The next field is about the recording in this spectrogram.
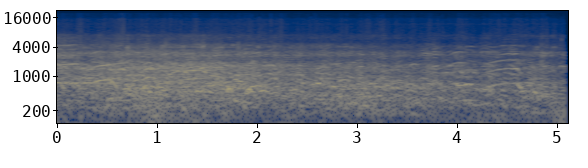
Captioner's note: audience laughter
